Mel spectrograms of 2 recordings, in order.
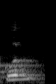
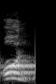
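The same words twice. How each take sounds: First: It starts with a plain front k. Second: It starts with a deep back-of-throat k. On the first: It means eat. The speaker calls it wrong. "কুল মানে খাও" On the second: It means say. The speaker calls it right. "সবাই বলি কুল"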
